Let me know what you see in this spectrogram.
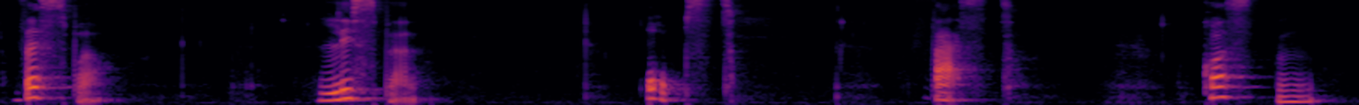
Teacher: Nicht mehr ‚schp‘ oder ‚scht‘, sondern einfach: “sp” wie: s + p “st” wie: s + t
